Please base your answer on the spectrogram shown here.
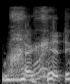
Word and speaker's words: Margot: You said her name wrong, asshole. Margot Robbie. Margot.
